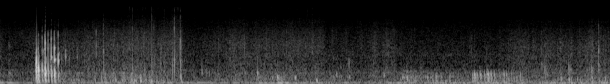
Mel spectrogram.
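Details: Hunger-related stomach growling (borborygmi) from a girl: a brief loud squeaky gurgle followed by softer low rumbles and bubbling.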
